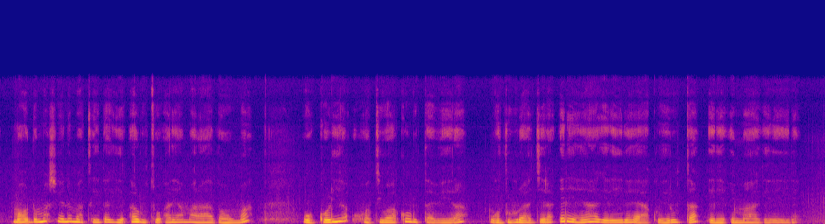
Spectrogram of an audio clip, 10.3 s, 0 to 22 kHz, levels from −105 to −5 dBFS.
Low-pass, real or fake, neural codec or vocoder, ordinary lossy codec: 14.4 kHz; real; none; none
